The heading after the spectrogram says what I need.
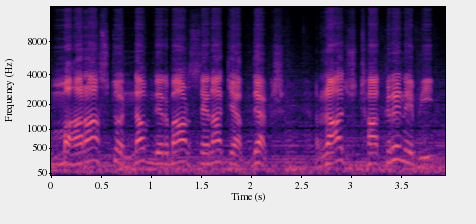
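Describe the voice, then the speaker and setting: A man's voice: sits high, moderate pace, over music. A man reading a scripted news voice-over as a television reporter.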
